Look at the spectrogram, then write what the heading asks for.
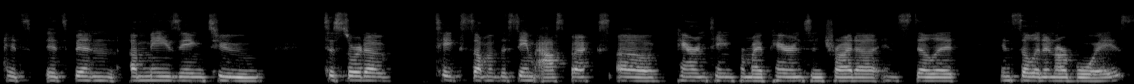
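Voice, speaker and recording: Woman, 40s, lowish voice, earnest podcast guest on a remote call, lots of restarts. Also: level tone, a little slow, poor audio. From Dominican Republic. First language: Spanish. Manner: warm, earnest, frequent restarts and soft laughs. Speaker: guest, diversity executive. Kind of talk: podcast interview.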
